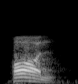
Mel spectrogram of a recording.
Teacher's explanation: الألف سبقها حرف القاف، والقاف من حروف التفخيم، فتفخم الألف تبعا لتفخيم الحرف الذي قبلها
